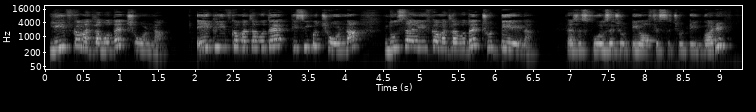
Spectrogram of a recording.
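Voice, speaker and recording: A young woman with a high voice teaches an English vocabulary lesson. She explains each word in Hindi mixed with English. Her throat is slightly sore.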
